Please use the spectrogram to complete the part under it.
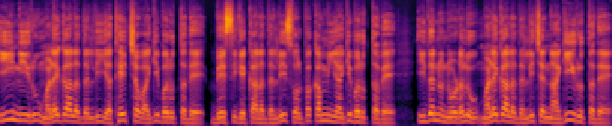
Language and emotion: Kannada, neutral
